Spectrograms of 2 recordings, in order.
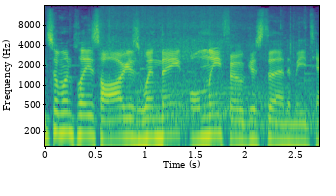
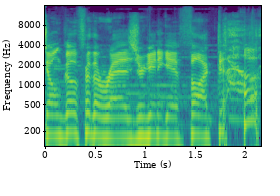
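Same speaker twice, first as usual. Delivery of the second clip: ordinary talk, nothing marked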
